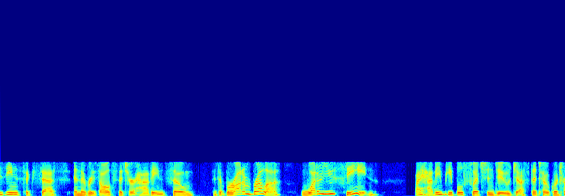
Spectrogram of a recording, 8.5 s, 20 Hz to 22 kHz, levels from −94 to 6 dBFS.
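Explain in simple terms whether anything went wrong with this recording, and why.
Yes. From 0.23 to 8.33 s the speech drifts slightly slow, running at 97% speed with small hiccups, as repeated timing corrections stretch it by about a third of a second overall. The cause is clock drift between sender and receiver: the sending device's clock ran about 3 percent slow, so the receiver kept repeating tiny pieces to stay in step. The call itself came through a phone-style codec, so nothing above 4 kHz is present.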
